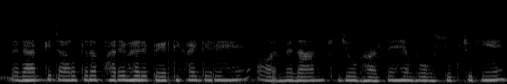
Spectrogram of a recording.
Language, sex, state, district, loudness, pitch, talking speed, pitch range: Hindi, female, Uttar Pradesh, Varanasi, -43 LUFS, 190 Hz, 250 wpm, 180-195 Hz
